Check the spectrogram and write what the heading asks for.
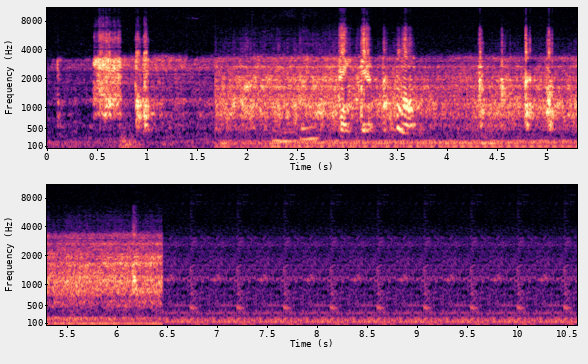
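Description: Indistinct, muffled voice over crackly hiss with scattered clicks, all cutting off sharply about six and a half seconds in and leaving only a faint low hum.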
